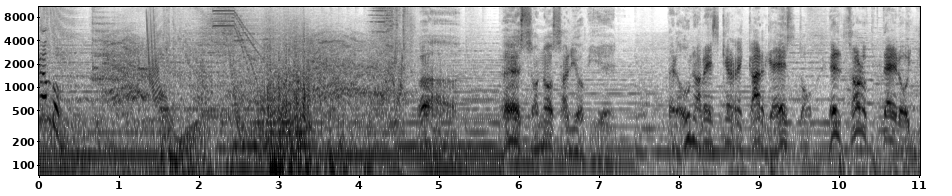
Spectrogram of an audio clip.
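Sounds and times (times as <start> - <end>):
action background music: 0.0 - 11.0
falling electronic sweep: 0.7 - 4.7.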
